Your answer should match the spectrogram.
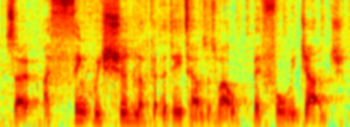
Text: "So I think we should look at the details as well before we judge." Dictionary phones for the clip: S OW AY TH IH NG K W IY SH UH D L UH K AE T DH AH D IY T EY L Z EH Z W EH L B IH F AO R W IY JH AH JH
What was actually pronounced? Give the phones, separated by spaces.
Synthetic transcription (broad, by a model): S OW AY TH IH NG K W IY SH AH D L UH K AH T DH AH D IY T EY L Z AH Z W EH L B IH F AO W IY JH AH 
